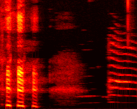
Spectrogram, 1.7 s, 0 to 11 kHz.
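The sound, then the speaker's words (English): Sparta, a male pet cat, meows mournfully: three loud, short, rising cries in quick succession, then a quieter pause and a thin, higher, drawn-out wail at the end. No one speaks. “Doesn't he sound mournful? He does. He does. He's been fed like 3 hours ago.”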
